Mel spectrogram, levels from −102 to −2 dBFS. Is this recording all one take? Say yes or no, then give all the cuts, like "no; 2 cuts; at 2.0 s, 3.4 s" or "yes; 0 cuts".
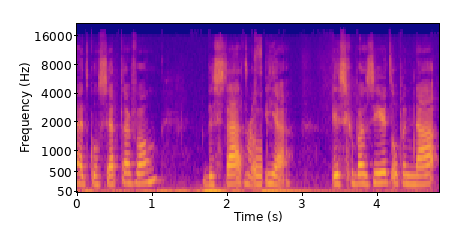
no; 1 cut; at 2.5 s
